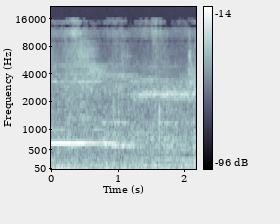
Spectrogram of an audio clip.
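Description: Soft background music with long held notes, one note fading about a second in and a higher note taking over, over a low rumble.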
